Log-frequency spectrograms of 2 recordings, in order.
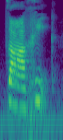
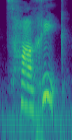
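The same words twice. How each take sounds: First: 'tzarik' with a tight ts, no puff of air; correct ts sound. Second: 'tzarik' opened with a breath after ts; aspirated ts variant. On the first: Teacher giving the word for flower, careful demo. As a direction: say 'tzarik' as tsah-reek. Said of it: "it would not be the same as". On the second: Teacher showing what flower is not, contrast demo. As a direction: say 'tzarik' as ts-hah-reek. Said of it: "it would not be the same as tzarik". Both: Shown as a demonstration.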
